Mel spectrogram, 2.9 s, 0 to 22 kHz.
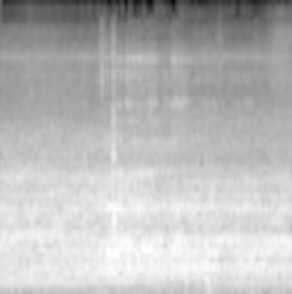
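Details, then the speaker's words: Aldi Adventuridge thermoelectric cooler after power supply repair, drawing about 55–58 W: steady, rough whirring with faint hum from the worn fan, which is nearing end of life. "The fan is very noisy. That's more what it sounds like. It's worn."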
